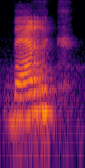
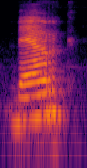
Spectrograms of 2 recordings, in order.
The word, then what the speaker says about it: werk: There are some Dutch people who go through the effort of pronouncing this either with the French or Spanish R. So people can say maar or maar. People can say werk or werk. Even I do that occasionally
